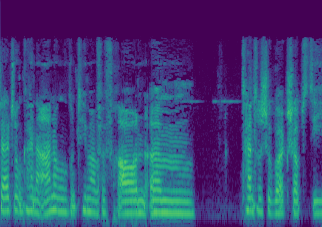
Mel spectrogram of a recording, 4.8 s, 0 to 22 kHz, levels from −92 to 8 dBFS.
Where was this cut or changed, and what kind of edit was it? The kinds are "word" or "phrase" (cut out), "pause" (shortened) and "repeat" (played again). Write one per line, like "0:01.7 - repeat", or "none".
0:01.0 - word
0:01.4 - word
